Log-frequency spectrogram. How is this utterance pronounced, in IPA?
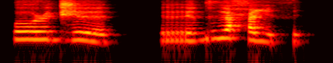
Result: o˥ɹd͡ʒɘ˥˨ | rɘ˨˦ ɡʱɨ˥ħi˧˩θ

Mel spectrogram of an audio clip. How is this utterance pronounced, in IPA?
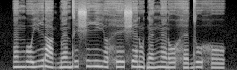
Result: ɛ̃˧ŋoː˧ji˦ɾaː˨ ɡ͡bɛ̃˧di˦ ʃiː˦ jə˧heː˦ʃɛ˦ ɾũ˨ɗɛ̃˨˦ŋɛ̃˦˨ ɾo˧hɛ˨du˦˨ ho˨

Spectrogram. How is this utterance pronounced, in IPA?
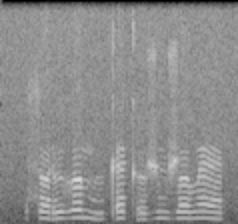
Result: sœ˧˩ɾø˥˧ɣœ˥ mʉ˩˧kʼɛ˥kʼø˧ ʒy˥˧ʒœ˥ βɛ̃˥˧

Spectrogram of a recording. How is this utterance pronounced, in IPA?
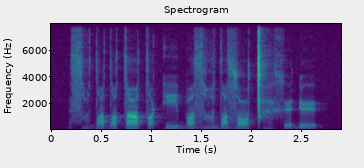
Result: sa̤dˤidˤitˤo tˤʏki bɨzˤa̤dɨ zˤoǀa̤ xʏɗʏ

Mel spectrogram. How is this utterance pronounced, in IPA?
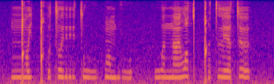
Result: ŋ͡ǃɔjǃʼutʊrʲøt wṳpɔ̃ bṳ | wənãlʲøtˤ ɡ͡ǃɛtlʲatø

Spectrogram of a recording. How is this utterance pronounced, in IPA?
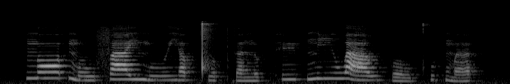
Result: n̪ɔː˥t̚ mo˨w faː˥jmuː˨˧jɐ˧p̚kʷʰɐ˨˥p̚ kɐ˨nʊ˧k̚hyː˥p̚ n̪iː˥waː˧w ko˨˩w kʷʰɐ˥k̚mɐ˨˥k̚

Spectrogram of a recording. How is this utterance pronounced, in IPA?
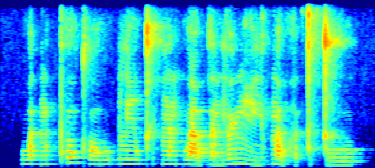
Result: wɐ˨k̚mɪ˨˥k̚ pʰo˥wt̪ʰo˨˧w | liː˨˥wkʰɪ˧k̚ŋɐ˧n kʷaː˨wkɐ˨˧n jɵ˥ɥŋiː˨ jʊ˨˥k̚mɐ˨˩w hɐ˧k̚t̪ɪ˨k̚ t̪uː˧

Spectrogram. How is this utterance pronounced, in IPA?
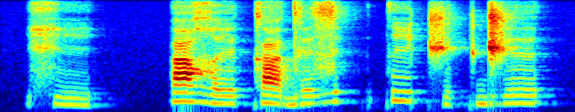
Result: xi˨ | a˦ ʁi˨e̯ka˦˨de˦z | t̪i˦ t͡ʃɪ˨kd͡ʒɪ˦

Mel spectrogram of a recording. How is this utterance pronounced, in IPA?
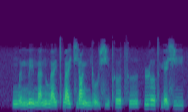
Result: n̪wə̰˨˩nme˥˩ɪ̯n̪a˧˥nlwa˧˥ɪ̯ t̪ʰwa˥˧ɪ̯t͡ɕjɑ˥˩ŋ n̪jo̰˨˩ʊ̯ ɕi˧˥t̪ʰɤ˥t͡sʰɹ̩˥ | ɻɤ˥t̪ʰɥɛ̰˨˩ɕi˥

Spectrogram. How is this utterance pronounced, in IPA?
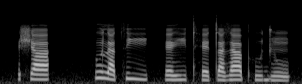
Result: ʃa˦ | ʊ˦la˨t͡si˦˨ | ɛ˨ɣi˨ tʰɛ˨ ta˨zaː˦pʰu˨˦d͡ʒũ˨

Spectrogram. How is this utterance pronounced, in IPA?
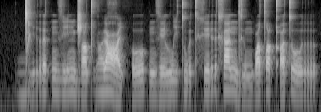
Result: ɡ͡ǀi˧rɐ˥t nzi˧˥ nd͡ʒa˧˥tˤɡʱɨ˥ ʕi˩ho˧˥ | nze˧˥lwi˧˥twɵ˧˥t xe˧˥rxa˥ ndɨ˩mbe˧˥tˤ ɨ˧qʼo˧˥to˩˧r

